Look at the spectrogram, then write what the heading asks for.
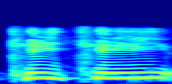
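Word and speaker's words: Qiqi: I need Kiki or Kicking. The Driving Thunder one or Kiki. I think they pronounce it Chichi, but nah, it's a 3-star piece of shit.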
